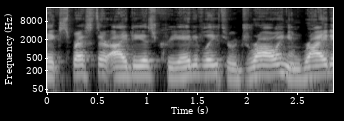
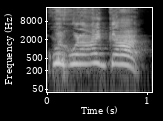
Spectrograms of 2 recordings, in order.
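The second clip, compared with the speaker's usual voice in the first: can't hold it in any longer; Lily showing off her purse, high and excited; excited outburst; 14 semitones higher than usual. Acted.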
